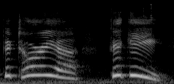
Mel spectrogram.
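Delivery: high retold call, drawn to carry; yelling up the street. Shopkeeper calling her friend back, yelling up the street. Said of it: "yells up the street".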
